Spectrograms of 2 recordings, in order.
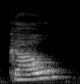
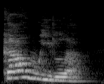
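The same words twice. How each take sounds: First: Cau-í-la split into three separate beats; syllable by syllable. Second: Said in the usual way. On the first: Shown as a demonstration. Teacher splitting the word for her class, Cau-í-la in clear beats. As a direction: spell out Cau-í-la slowly, one syllable at a time. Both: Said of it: "eu vou separar".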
